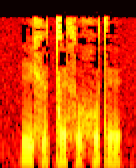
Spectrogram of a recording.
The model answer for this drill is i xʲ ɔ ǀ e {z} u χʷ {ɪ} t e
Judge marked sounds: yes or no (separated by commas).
no, yes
